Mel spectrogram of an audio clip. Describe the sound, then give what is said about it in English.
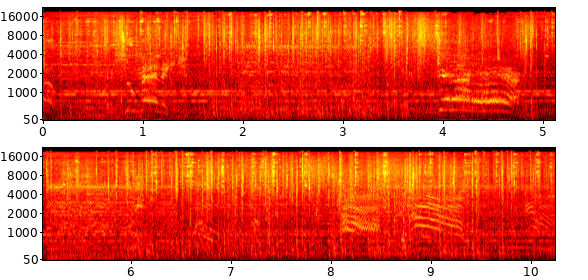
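Hoofbeats of horses galloping away after a Wild West gunfight, a dense, rapid clattering clip-clop that runs steadily for the whole stretch, fairly loud and mixed with other busy sound. “The regulators ride away.”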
